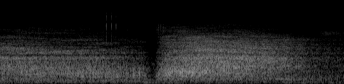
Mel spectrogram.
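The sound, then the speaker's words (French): Air rushes through the bellows of an accordion with a soft, breathy whoosh like slow breathing. The sustained airy hiss thins briefly near the middle, then swells again and slowly fades. “dites-nous pourquoi l'accordéon est un instrument, mais vraiment écologique. Ah ben d'abord, c'est un instrument qui respire. Écoutez.”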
